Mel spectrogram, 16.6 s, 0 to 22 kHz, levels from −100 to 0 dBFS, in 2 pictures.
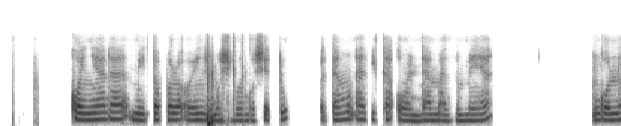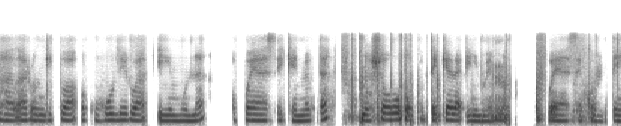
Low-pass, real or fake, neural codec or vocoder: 7.2 kHz; fake; codec, 16 kHz in and 24 kHz out, 1 kbps, XY-Tokenizer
